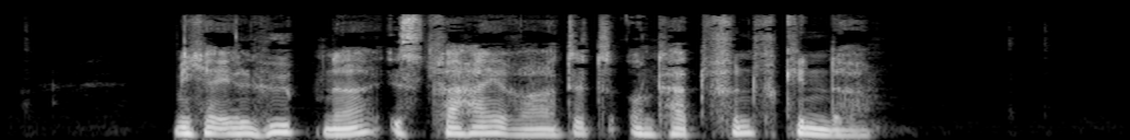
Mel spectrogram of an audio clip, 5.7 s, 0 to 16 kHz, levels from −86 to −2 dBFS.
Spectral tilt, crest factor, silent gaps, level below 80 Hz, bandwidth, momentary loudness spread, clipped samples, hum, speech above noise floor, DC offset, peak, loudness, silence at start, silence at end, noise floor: -4.5 dB/octave; 22 dB; none; -44 dBFS; 11.5 kHz; 7 LU; under 0.1%; none; 59 dB; under 0.1%; 0 dBFS; -20 LUFS; 0.85 s; 1.3 s; -78 dBFS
